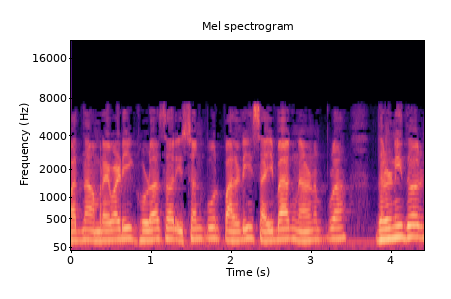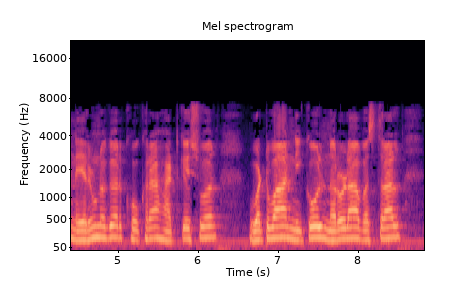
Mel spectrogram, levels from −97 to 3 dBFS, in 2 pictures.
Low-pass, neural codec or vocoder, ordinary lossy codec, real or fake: 7.2 kHz; none; none; real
